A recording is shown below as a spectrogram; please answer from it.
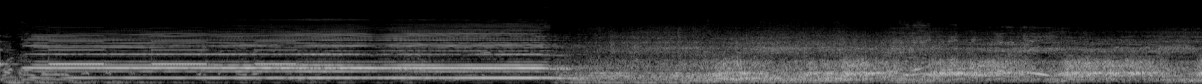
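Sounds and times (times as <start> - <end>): train coaches rumbling and clattering: 0.0 - 2.7, 4.8 - 12.0
train horn blast: 0.0 - 5.9.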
